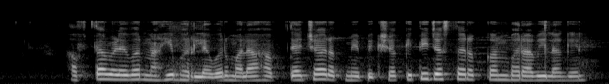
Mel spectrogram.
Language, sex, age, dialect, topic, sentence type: Marathi, female, 36-40, Standard Marathi, banking, question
